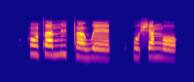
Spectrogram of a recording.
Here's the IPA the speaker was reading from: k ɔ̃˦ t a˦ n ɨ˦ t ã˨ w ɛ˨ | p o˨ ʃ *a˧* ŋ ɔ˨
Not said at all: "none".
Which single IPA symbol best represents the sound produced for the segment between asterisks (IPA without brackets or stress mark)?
a˧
